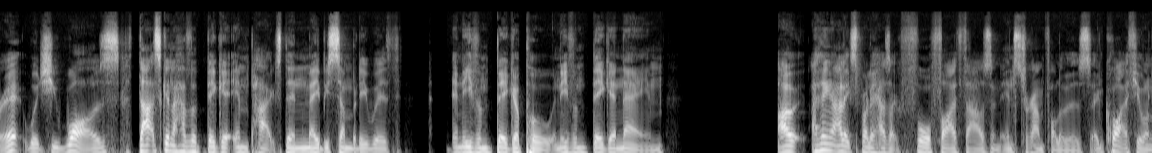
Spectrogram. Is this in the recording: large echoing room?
no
